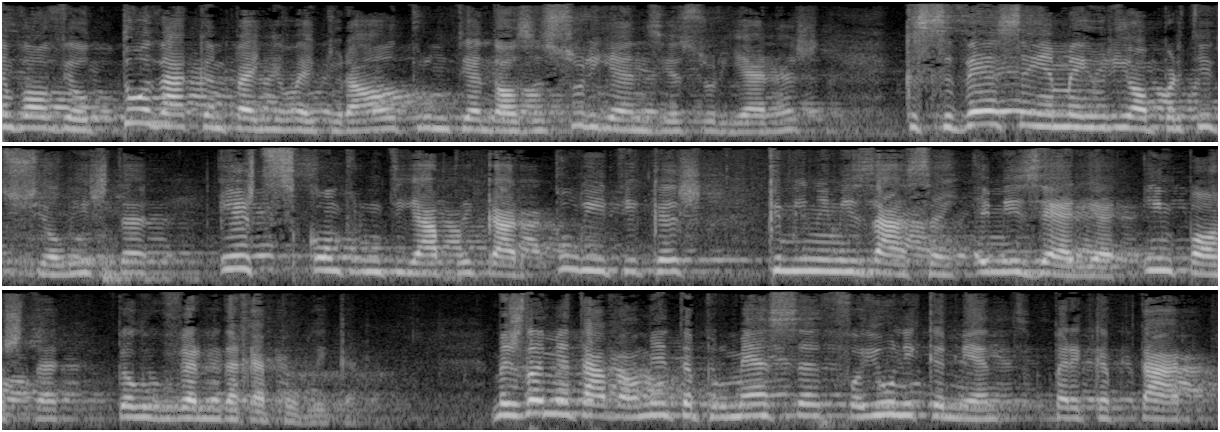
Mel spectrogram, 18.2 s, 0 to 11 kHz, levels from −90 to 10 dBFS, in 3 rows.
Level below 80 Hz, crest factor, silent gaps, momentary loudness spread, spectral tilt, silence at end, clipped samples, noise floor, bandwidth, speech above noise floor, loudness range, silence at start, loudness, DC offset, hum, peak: -60 dBFS; 16 dB; none; 9 LU; -4 dB/octave; 0 s; under 0.1%; -49 dBFS; 11 kHz; 28 dB; 2 LU; 0 s; -21 LUFS; under 0.1%; none; -4 dBFS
